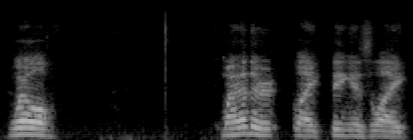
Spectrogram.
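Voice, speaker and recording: Casting: high-pitched male co-host, blunt, swears freely, loose banter. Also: takes it slowly, darkish tone. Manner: profane, blunt, laughs often. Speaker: podcast co-host. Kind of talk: casual chat.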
